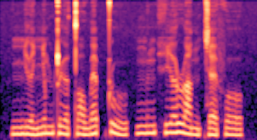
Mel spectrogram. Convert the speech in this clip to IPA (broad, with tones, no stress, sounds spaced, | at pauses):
ɲ ɨ˨˩˨ ə̯ ɲ ə˧ m ʈ ɨ˨˩˨ ə̯ t̪ ɔ˨˩ w ɛ˦˥ p̚ ʈ u˨˩˨ | ŋ ə˧˥ ŋ h i˧˥ ə̯ ɹ a˨˩ n c ɛ˨˩˨ f o˨˩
